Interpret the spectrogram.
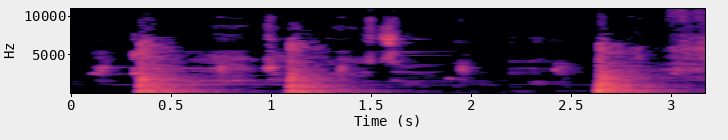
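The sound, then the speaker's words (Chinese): Fireworks go off in three sharp, booming bangs at uneven intervals, each one followed by a rumbling tail that fades slowly before the next blast. “感觉一时半会儿不会停， 甚至放起了烟花。”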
